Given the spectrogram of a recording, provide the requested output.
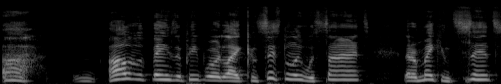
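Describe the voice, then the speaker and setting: At a moderate pace and with ordinary pitch variation, the speech has long, frequent pauses on a very clean recording with a silent background. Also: man, high pitch for a man. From Louisiana. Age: 30s. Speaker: comedian. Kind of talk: casual chat. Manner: relaxed.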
